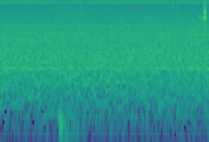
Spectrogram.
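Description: Steady city street background noise, the rumble of traffic, with a faint steady hum and one brief low thump just over half a second in.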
